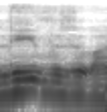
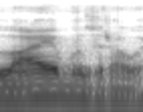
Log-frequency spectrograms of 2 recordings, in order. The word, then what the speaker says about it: lives: 그래서 얘는 lives가 아니고 lives라고 해야 된다 했고요.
